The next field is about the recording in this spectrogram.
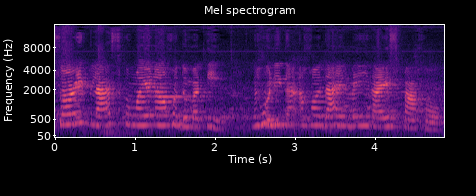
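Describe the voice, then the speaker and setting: A woman's voice: high voice, moderate pace, natural voice. A woman voicing a strict female schoolteacher with a Filipino accent in an amateur student puppet show. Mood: apologetic. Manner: scolding, questioning. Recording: echoey room recording with background noise.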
